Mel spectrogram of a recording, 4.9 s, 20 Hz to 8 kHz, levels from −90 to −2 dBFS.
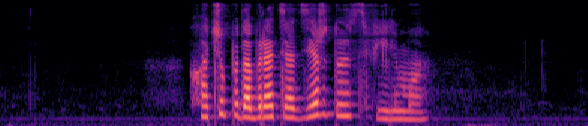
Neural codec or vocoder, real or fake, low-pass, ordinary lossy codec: none; real; 7.2 kHz; none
